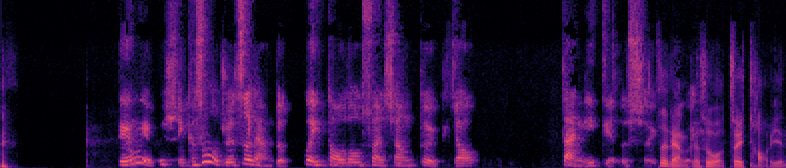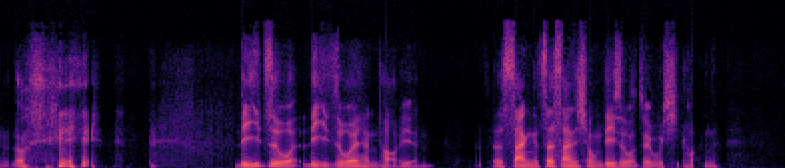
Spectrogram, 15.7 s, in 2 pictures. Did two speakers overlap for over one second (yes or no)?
no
